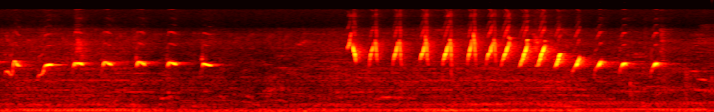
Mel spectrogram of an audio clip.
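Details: Lure song of a Greater green leafbird, played to make caged birds emotional and build a fighter mentality. Evenly spaced whistled notes come first, then a loud, rapid burst of sharp chirps falling slightly in pitch.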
